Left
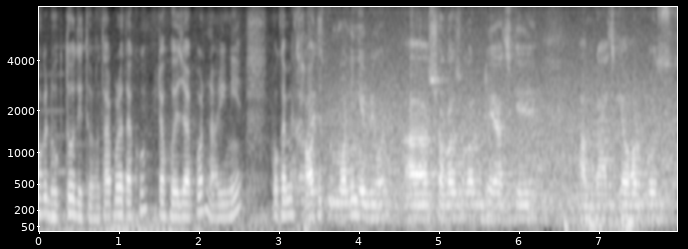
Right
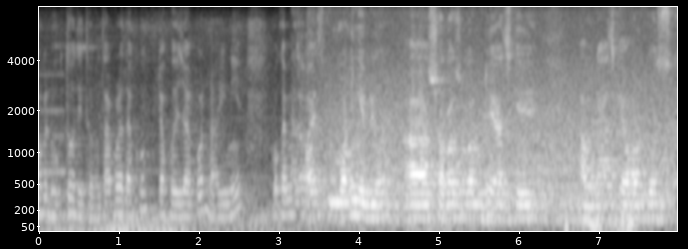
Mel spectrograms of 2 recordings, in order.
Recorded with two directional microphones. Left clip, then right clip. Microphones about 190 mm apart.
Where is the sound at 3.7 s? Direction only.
5° right (ahead or behind).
